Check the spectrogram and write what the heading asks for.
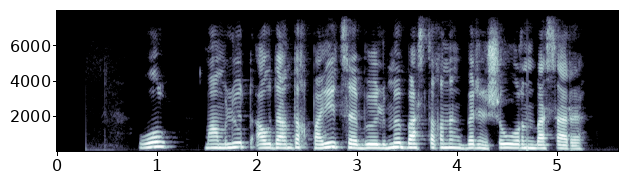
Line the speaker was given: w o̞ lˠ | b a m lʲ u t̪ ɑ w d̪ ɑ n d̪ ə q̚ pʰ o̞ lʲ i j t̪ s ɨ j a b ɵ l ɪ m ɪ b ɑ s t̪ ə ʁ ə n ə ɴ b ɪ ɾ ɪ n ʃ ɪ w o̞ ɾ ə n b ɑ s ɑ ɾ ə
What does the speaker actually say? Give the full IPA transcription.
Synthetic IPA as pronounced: w o̞ lˠ | m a m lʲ u t̪ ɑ w d̪ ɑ n d̪ ə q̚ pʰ o̞ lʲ i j t̪ s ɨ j a b ɵ l ɪ m ɪ b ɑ s t̪ ə ʁ ə n ə ɴ b ɪ ɾ ɪ n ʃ ɪ w o̞ ɾ ə n b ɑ s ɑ ɾ ə

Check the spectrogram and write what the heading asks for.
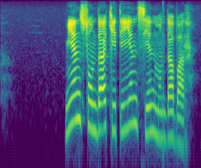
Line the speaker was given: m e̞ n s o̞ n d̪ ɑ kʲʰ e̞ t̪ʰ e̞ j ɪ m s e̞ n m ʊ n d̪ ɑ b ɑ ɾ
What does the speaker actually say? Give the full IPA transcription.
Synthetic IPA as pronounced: m e̞ n s o̞ n d̪ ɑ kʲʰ e̞ t̪ e̞ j ɪ n s e̞ n m ʊ n d̪ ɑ b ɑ ɾ

